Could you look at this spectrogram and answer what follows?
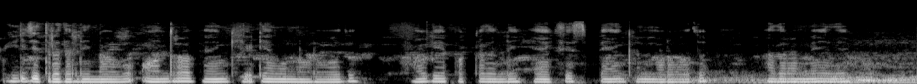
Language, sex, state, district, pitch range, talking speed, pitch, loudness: Kannada, male, Karnataka, Gulbarga, 120-130 Hz, 90 wpm, 125 Hz, -17 LUFS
